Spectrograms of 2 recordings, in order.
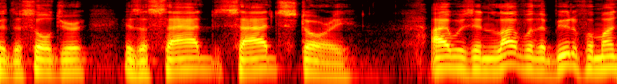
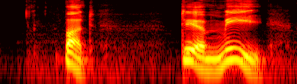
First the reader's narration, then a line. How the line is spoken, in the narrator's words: cried the Tin Woodman, sadly perplexed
